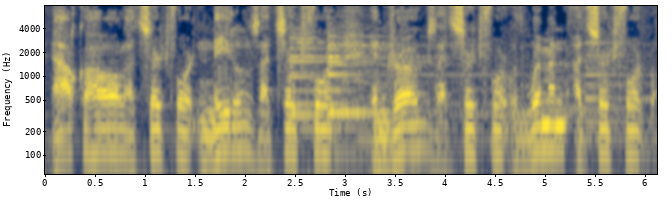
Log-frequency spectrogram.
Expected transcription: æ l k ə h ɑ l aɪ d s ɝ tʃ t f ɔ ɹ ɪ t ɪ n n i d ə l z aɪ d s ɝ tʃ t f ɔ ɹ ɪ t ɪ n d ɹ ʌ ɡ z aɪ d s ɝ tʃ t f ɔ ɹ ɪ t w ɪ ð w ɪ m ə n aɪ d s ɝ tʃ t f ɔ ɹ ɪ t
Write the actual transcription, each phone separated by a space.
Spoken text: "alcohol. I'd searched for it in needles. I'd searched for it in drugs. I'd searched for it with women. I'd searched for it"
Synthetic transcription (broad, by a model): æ l k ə h ɑ l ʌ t s ɝ tʃ f ɔ ɹ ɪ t n n i d l z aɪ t s ɝ tʃ f ɔ ɹ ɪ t ɪ n d ɹ ʌ ɡ z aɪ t s ɝ tʃ f ɔ ɹ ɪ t w ɪ ð w ɪ m ə n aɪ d s ɝ tʃ f ɔ ɹ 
